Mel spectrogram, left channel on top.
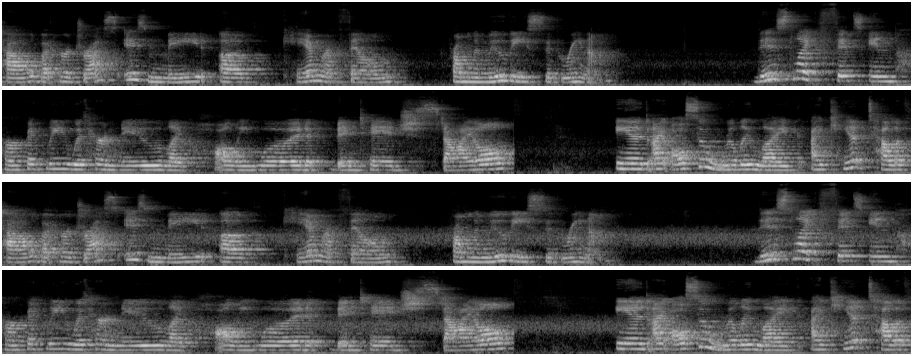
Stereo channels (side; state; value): both; normal; correlation 0.51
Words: but her dress is made of camera film from the movie Sabrina. This like fits in perfectly with her new like Hollywood vintage style. And I also really like, I can't tell if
